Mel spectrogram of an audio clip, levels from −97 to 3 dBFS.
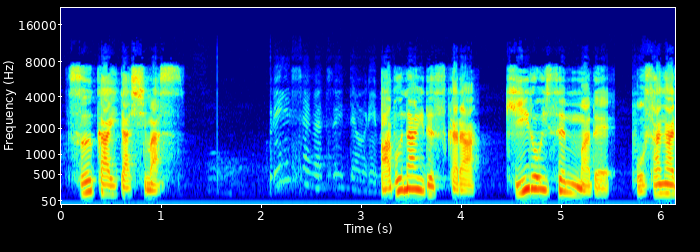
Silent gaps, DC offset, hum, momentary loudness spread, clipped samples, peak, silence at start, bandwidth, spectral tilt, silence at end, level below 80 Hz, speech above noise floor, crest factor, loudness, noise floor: none; under 0.1%; none; 11 LU; under 0.1%; 0 dBFS; 0.1 s; 8 kHz; -3 dB/octave; 0 s; -80 dBFS; 49 dB; 20 dB; -19 LUFS; -67 dBFS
